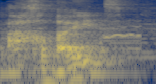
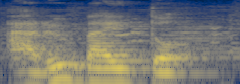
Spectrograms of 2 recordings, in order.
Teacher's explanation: ils rajoutent des voyelles au milieu. Ce qui fait qu'au final, un mot comme Arbeit, travailler en allemand, devient Arubaito, qui est le mot en japonais pour désigner un travail étudiant.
